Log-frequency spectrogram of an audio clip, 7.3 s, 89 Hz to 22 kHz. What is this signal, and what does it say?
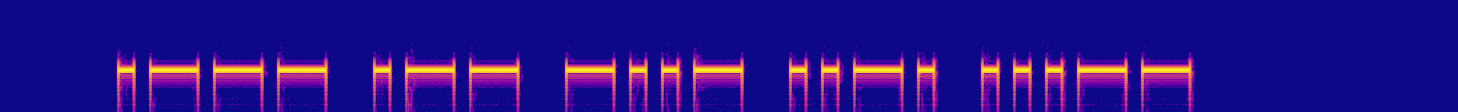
Morse code, heard as a keyed tone, about 15 wpm, 700 Hz. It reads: JWXF3
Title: Code Groups - 5 Letter:Numbers - 15wpm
